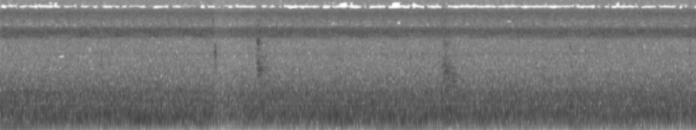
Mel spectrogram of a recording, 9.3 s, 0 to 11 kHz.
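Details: Insects calling in a Russian field, Zhukovsky district of Kaluga region, 11 September 2019: a dense, even, high trilling drone without pauses, broken only by a couple of faint clicks.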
